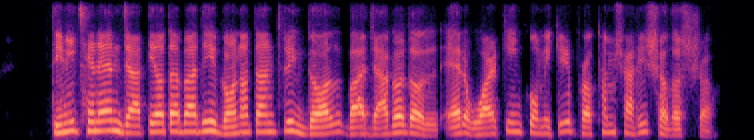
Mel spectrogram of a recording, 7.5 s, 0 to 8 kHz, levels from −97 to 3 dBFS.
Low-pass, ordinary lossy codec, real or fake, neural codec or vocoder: 7.2 kHz; Opus, 24 kbps; fake; codec, 16 kHz, 1.1 kbps, Voila-Tokenizer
